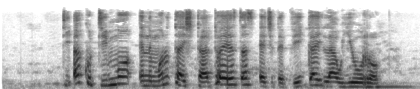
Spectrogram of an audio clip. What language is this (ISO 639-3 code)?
epo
